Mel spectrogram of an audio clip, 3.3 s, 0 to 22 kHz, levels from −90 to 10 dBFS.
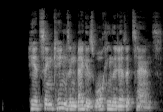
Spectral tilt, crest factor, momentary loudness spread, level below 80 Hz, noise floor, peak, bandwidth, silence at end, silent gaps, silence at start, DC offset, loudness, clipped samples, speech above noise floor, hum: -4 dB/octave; 20 dB; 5 LU; -58 dBFS; -85 dBFS; -2 dBFS; 15.5 kHz; 0.05 s; none; 0.55 s; under 0.1%; -20 LUFS; under 0.1%; 64 dB; none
